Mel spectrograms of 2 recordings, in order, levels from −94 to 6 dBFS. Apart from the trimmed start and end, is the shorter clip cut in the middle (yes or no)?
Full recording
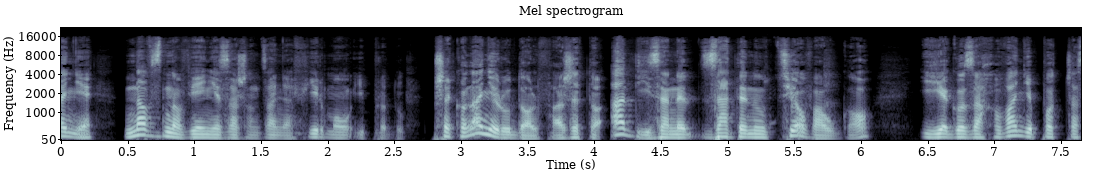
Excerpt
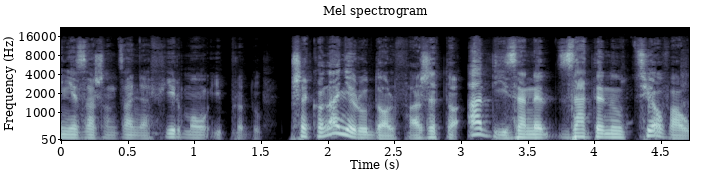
no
